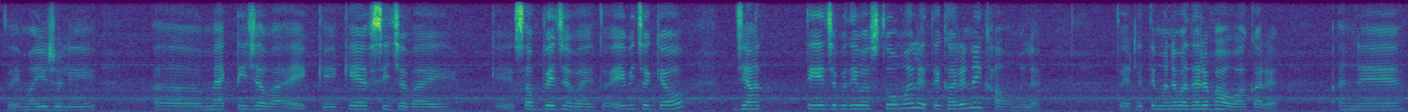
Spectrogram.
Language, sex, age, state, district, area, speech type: Gujarati, female, 18-30, Gujarat, Surat, urban, spontaneous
